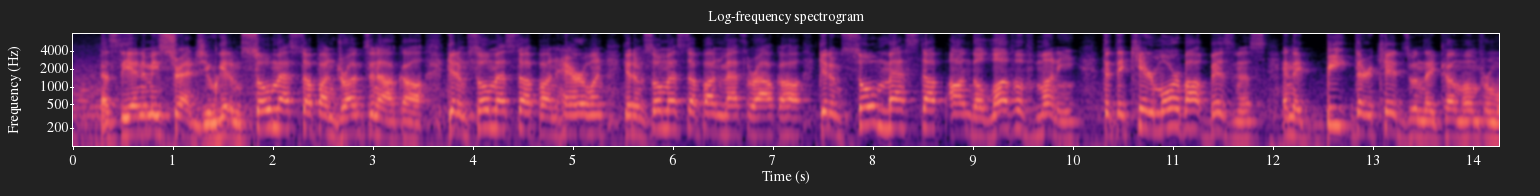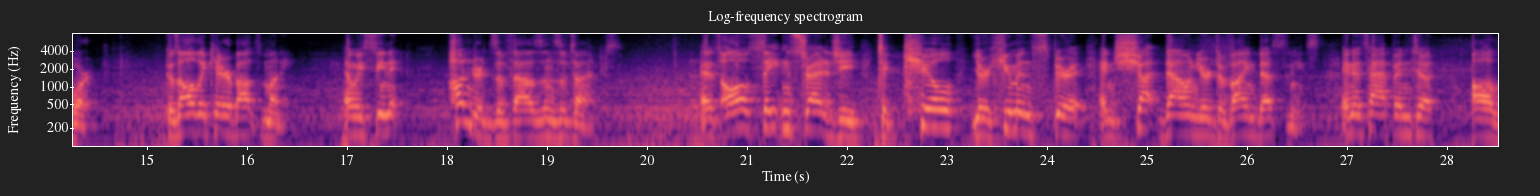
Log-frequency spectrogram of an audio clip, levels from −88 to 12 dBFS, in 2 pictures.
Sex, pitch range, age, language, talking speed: male, 145-180 Hz, 20-39, English, 200 wpm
